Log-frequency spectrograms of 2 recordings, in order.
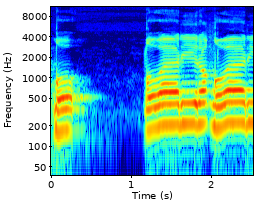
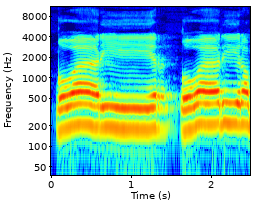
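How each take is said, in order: First: A stop after the second word, ending without vowel. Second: A stop after the first word, its vowel lengthened. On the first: "bila wakof pada kalimat kedua, rok kalimat pertama dibaca qasar pendek dan rok kedua uh, dibaca sukun" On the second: "bila wakof pada kalimat pertama, ro-nya dibaca panjang satu alif"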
